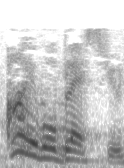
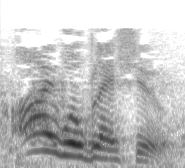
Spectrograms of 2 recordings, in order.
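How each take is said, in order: First: Said in the usual way. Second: "I will bless you" slow, loud, heavy on "I"; emphatically. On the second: Shown as a demonstration. Preacher voicing God's promise, slow and emphatic on "I". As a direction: lean hard on "I", slow and loud.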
